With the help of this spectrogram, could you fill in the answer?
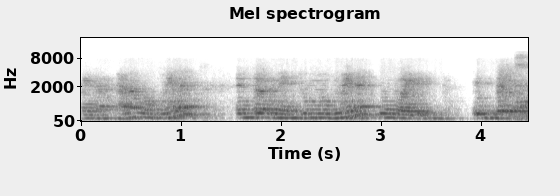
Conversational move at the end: listening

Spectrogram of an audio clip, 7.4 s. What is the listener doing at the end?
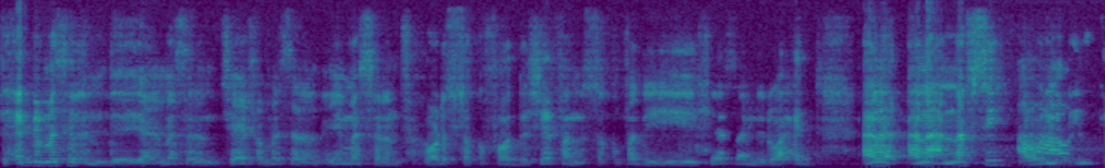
listening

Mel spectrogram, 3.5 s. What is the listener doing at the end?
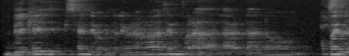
listening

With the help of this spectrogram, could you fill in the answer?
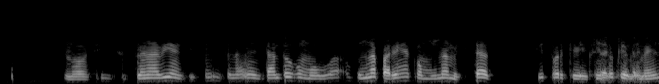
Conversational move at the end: listening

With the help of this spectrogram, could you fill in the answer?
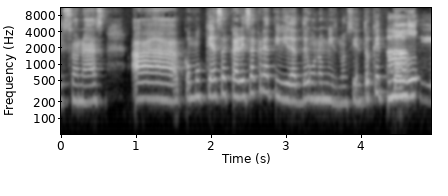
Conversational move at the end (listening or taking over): listening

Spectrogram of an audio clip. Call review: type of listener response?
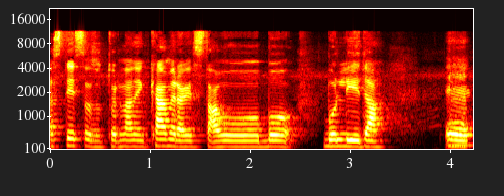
listening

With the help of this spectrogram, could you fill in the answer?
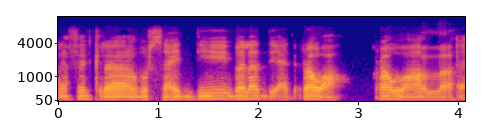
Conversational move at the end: listening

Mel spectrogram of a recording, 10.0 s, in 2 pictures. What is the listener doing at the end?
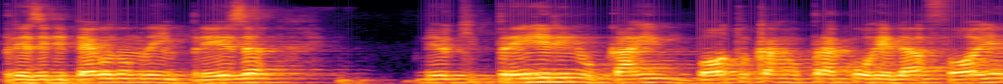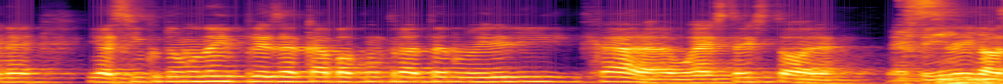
taking over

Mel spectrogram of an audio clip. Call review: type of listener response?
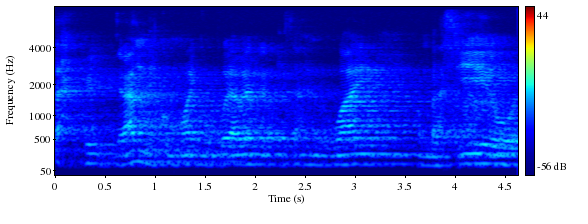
listening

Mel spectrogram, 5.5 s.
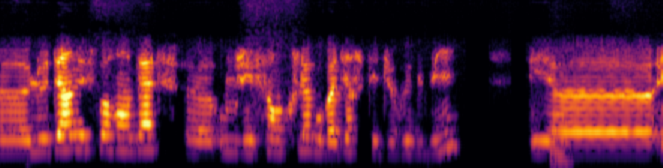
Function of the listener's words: listening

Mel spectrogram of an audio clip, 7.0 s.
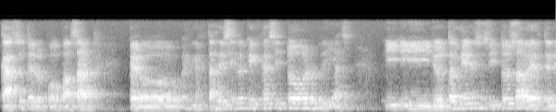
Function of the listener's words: listening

